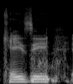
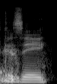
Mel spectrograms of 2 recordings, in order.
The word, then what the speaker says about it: Kazee: Devontae Kazee, who you're a big fan of, and I'm still pronouncing it Kazee because I will not move away from that. It's not KZ, it's Kazee.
